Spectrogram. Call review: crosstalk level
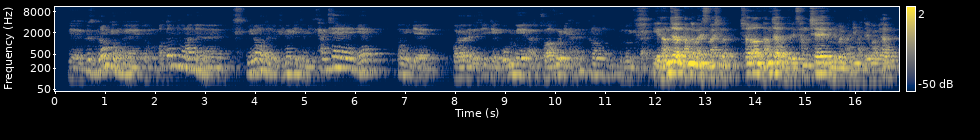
none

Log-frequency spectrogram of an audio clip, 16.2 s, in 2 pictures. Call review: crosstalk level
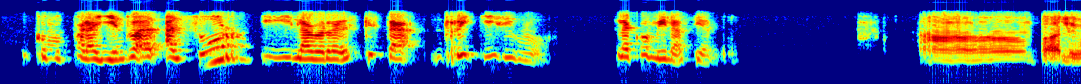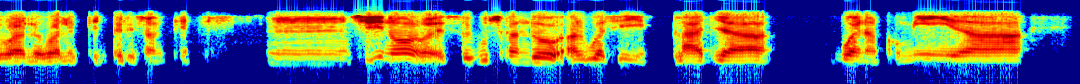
none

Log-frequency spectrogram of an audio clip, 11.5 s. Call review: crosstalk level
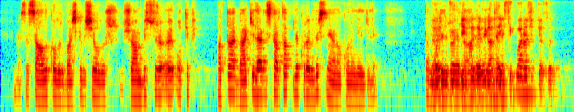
present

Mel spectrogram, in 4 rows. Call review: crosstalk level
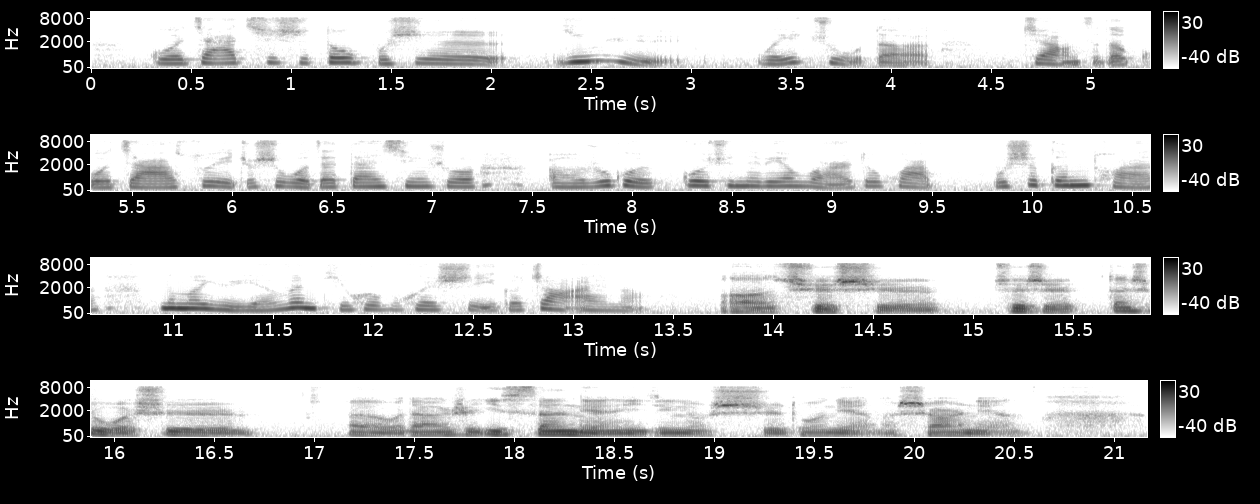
none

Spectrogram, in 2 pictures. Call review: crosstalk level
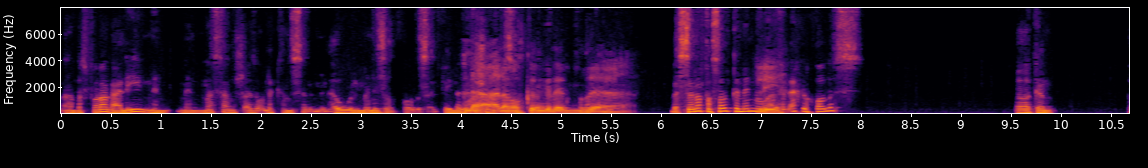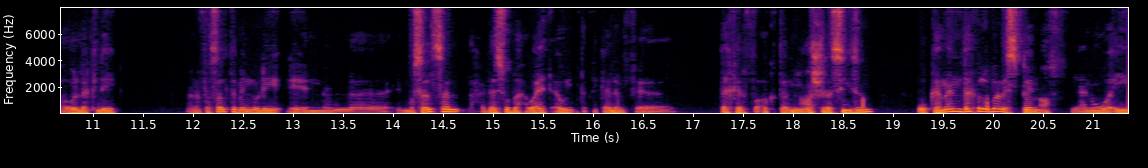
present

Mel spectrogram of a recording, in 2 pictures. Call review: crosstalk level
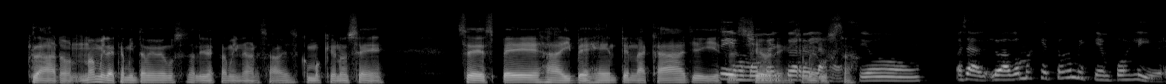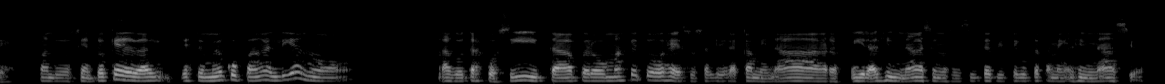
present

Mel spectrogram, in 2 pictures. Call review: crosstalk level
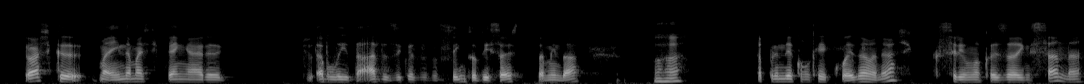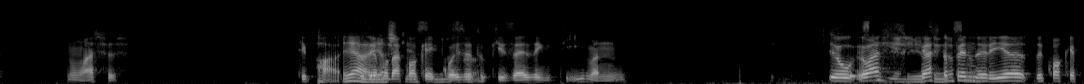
present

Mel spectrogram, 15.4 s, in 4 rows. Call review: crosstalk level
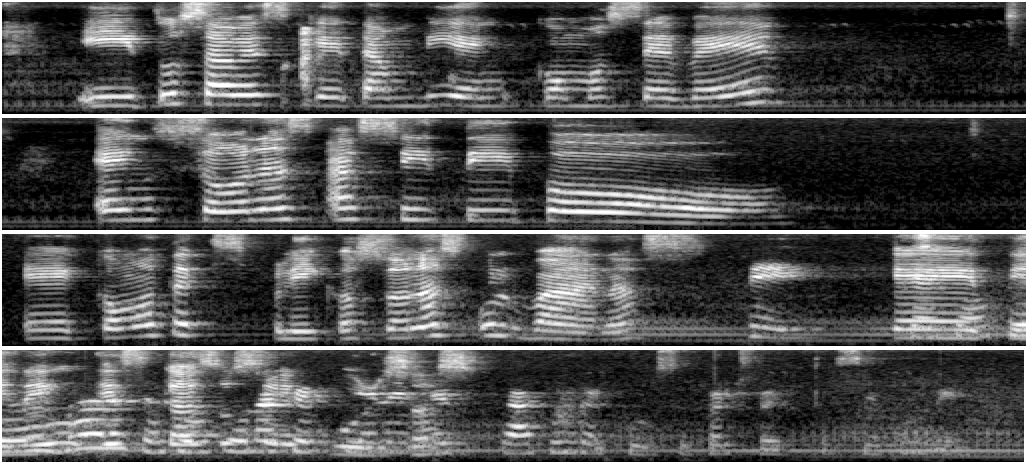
present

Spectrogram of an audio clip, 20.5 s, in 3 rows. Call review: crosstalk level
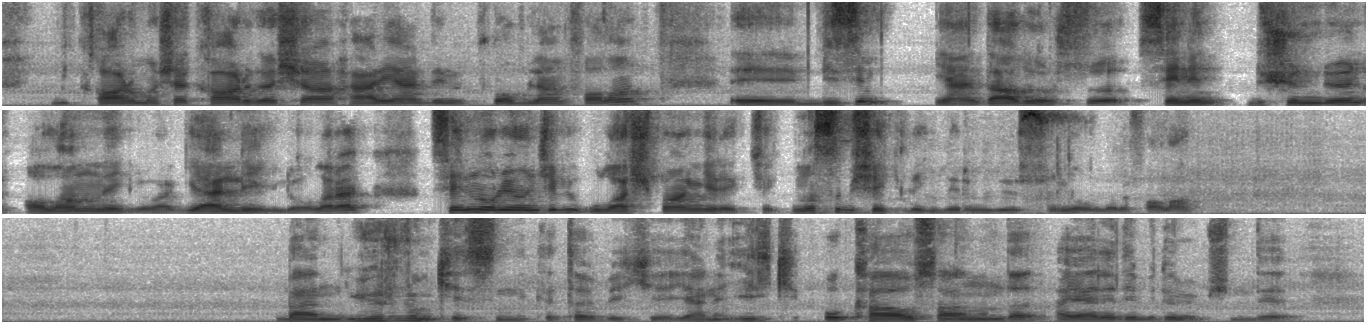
none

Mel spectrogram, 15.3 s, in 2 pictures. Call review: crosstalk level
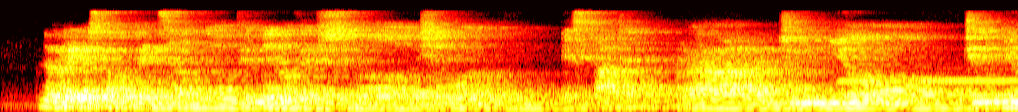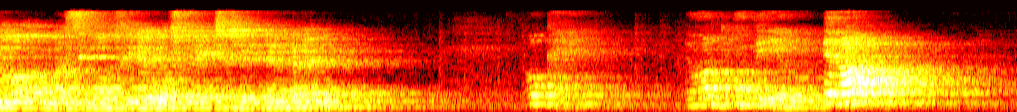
none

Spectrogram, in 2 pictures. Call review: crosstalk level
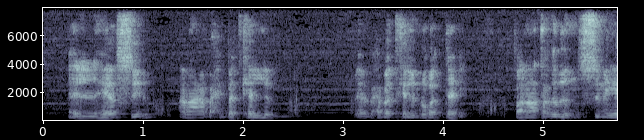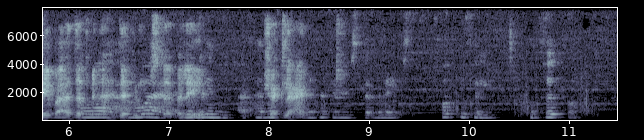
present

